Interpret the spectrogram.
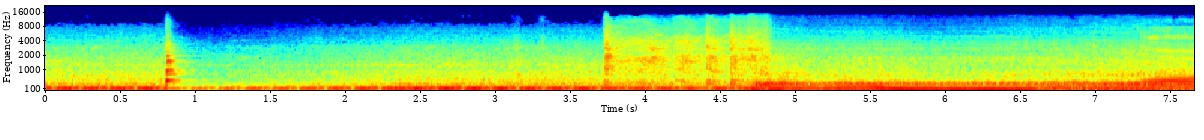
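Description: A short horn chirp from the key-fob remote start, then about a second of cranking. The Chevrolet Camaro SS's 6.2-litre V8 then fires up into a loud, deep cold-start high idle that eases slightly about two seconds later.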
